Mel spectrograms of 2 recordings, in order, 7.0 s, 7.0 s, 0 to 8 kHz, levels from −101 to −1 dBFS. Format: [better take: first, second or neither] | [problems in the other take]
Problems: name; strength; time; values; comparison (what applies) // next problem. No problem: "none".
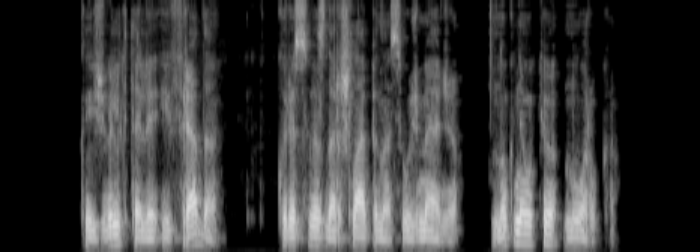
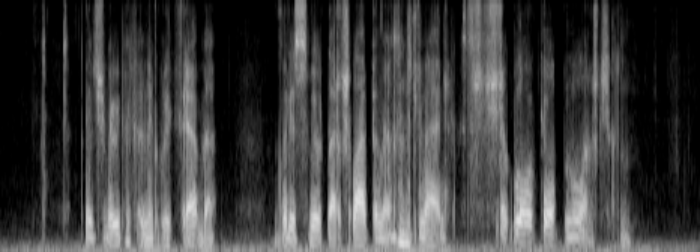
first | noise reduction (neural diffusion model UNIVERSE++)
